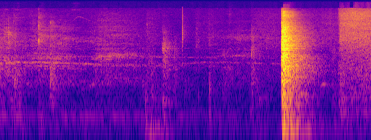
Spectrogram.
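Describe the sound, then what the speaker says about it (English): A door swings shut in a room, giving one sharp, fairly loud bang near the end, after quiet stretches of faint household noise and light movement. "Shut that door."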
